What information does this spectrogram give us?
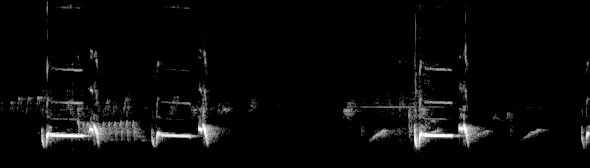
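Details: Prinia singing vigorously, its song used as a lure for bird catching: short level whistles followed by sharp, scratchy chips, given in quick pairs, then a pause before a similar phrase.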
